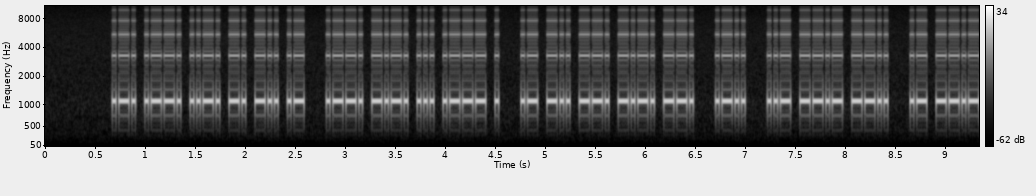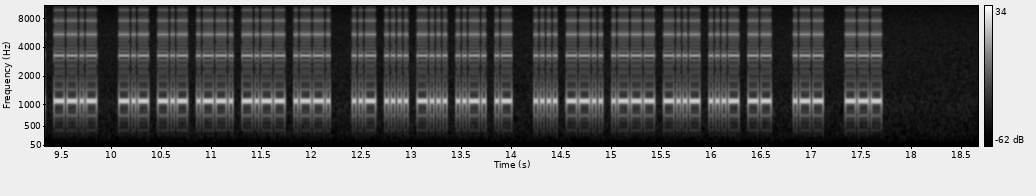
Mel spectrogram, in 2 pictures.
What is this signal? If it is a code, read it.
Morse code, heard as electronic beeps, machine-sent, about 37 wpm, 1090 Hz. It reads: RPFNDA PCSJE ADGCG L UQZ AQQ KKPYP UHBFA HZJXVM W O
